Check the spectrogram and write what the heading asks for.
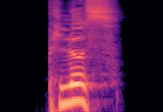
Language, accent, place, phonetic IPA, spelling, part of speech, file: German, Germany, Berlin, [plʊs], Plus, noun, De-Plus.ogg
- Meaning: 1. plus 2. positive pole 3. increase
